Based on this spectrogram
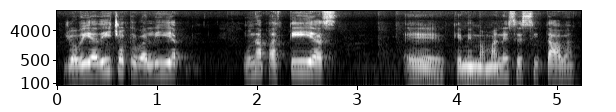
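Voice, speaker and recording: A woman's voice: medium pitch, normal speed, dark tone. A middle-aged woman giving an earnest, confessional sermon-style testimony as a lay preacher, speaking to her listeners as beloved.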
